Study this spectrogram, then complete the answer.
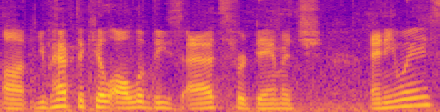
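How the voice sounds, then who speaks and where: At a fairly quick pace, a man talks in an unremarkable speaking voice, with a medium pitch and ordinary pitch variation. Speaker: gaming video creator. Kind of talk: tutorial voiceover. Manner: many filler words.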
